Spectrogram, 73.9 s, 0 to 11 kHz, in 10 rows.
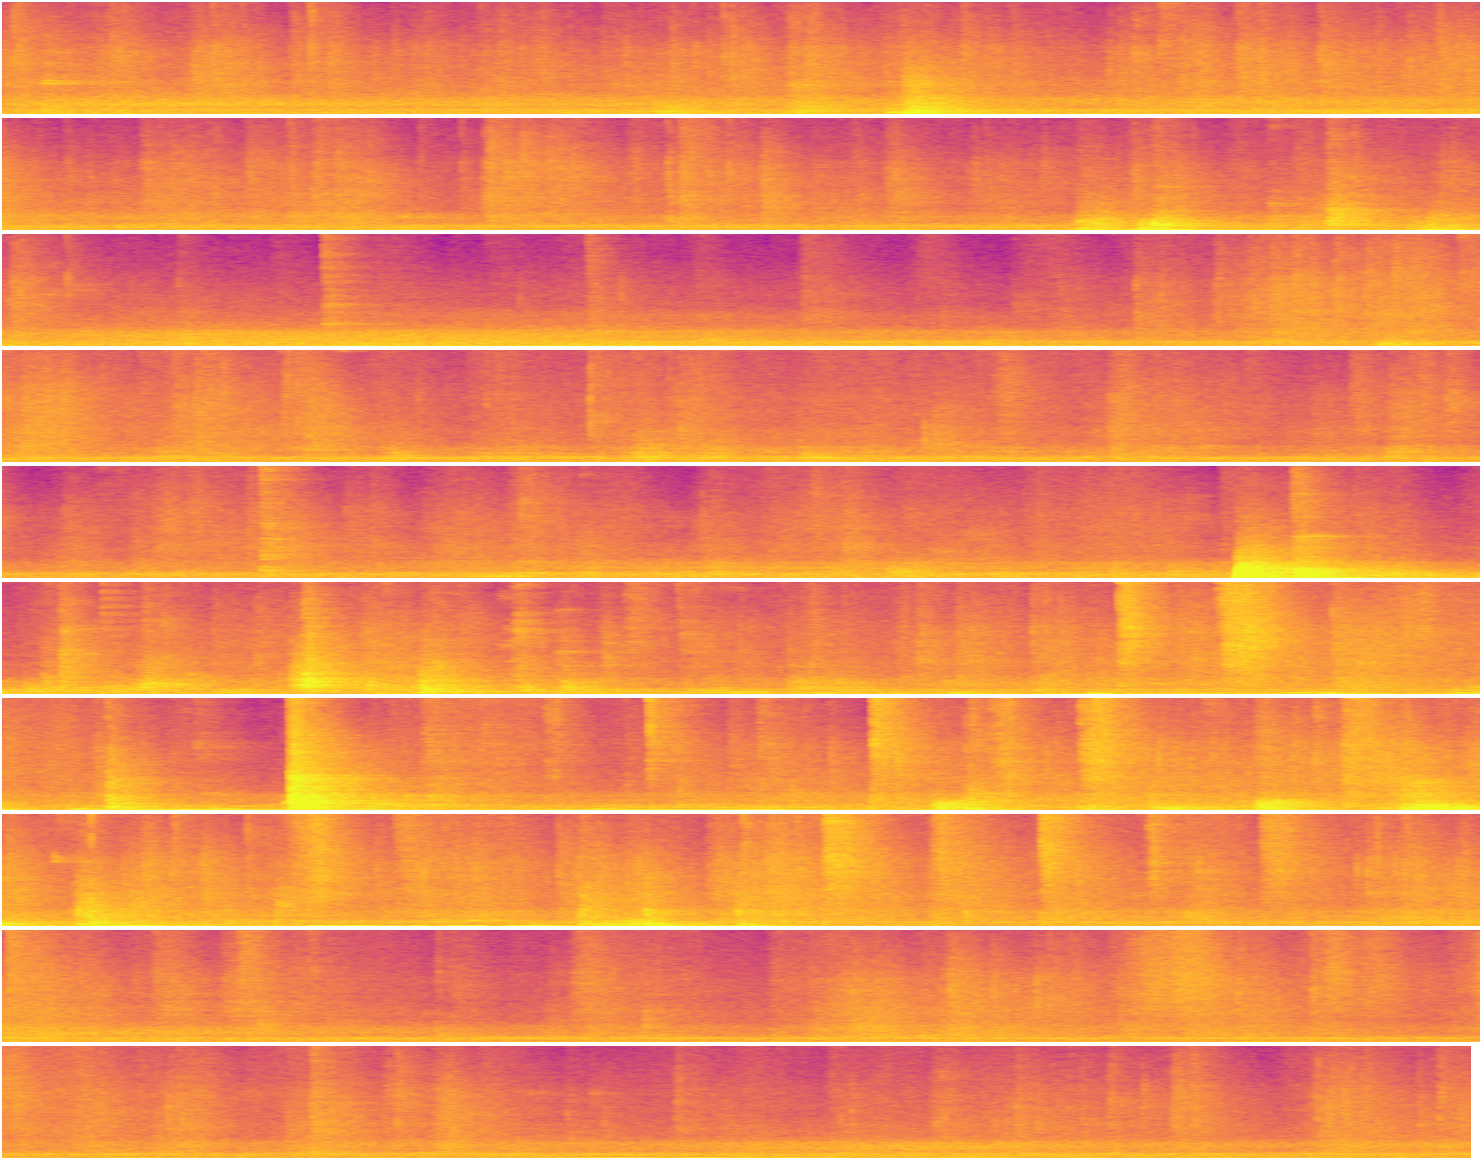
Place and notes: {"title": "Post Office, Śląska, Siemianowice Śląskie - closing time", "date": "2019-05-21 18:59:00", "description": "post office Siemianowice closing\n(Sony PCM D50)", "latitude": "50.30", "longitude": "19.03", "altitude": "275", "timezone": "GMT+1"}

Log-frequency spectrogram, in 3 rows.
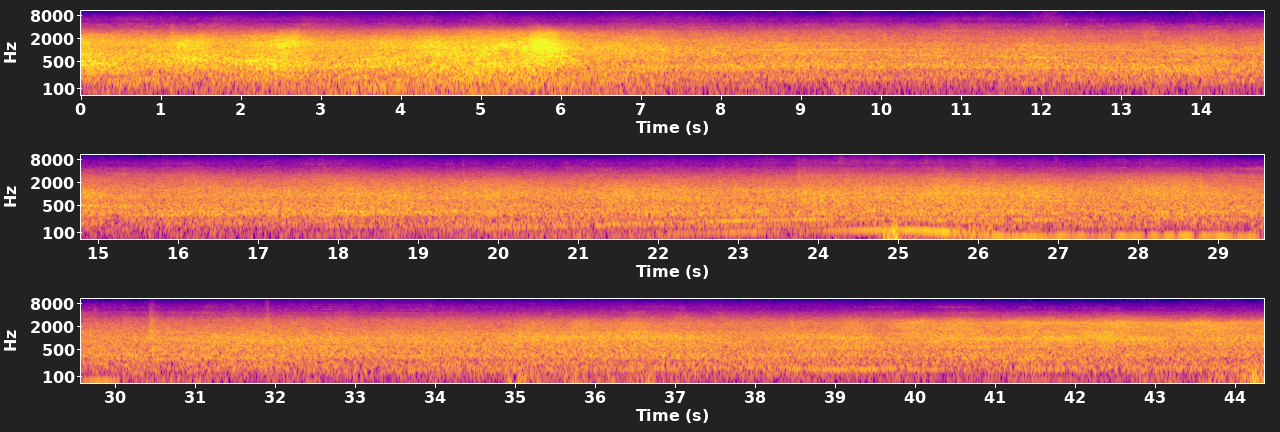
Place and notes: {"title": "MSP Airport Terminal 1 Ramp - MSP Airport - 12R Operations from Terminal 1 Ramp", "date": "2022-01-13 15:30:00", "description": "The sounds of landings and take offs on runway 12R at Minneapolis/St Paul international airport from the Terminal 1 parking ramp. The sounds of the airport ramp and car traffic leaving the terminal can also be heard.\nRecorded using Zoom H5", "latitude": "44.88", "longitude": "-93.21", "altitude": "253", "timezone": "America/Chicago"}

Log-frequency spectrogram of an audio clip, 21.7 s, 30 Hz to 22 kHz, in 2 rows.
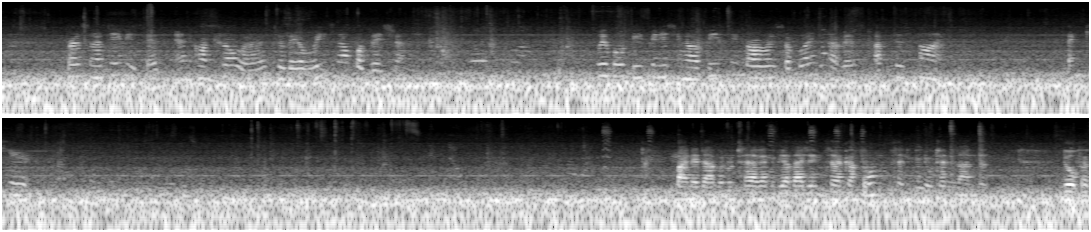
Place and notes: {"title": "in the airplane - approaching tokio airport", "date": "2010-07-23 13:00:00", "description": "inside an airplane landing, approaching tokio airport - an announcement\ninternational sound scapes and social ambiences", "latitude": "35.52", "longitude": "139.83", "timezone": "Japan"}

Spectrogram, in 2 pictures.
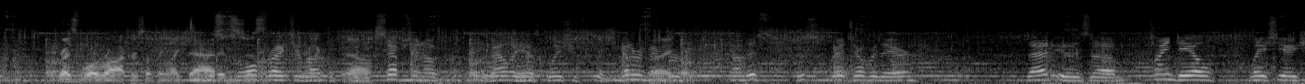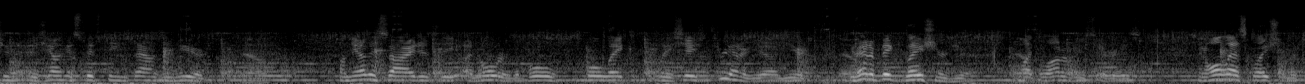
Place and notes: {"title": "neoscenes: hot springs wellhead pump", "latitude": "38.73", "longitude": "-106.18", "altitude": "2540", "timezone": "Australia/NSW"}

